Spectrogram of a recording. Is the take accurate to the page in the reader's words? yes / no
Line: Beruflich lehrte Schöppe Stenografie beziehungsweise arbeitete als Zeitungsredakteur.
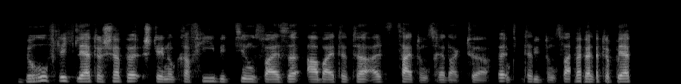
no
